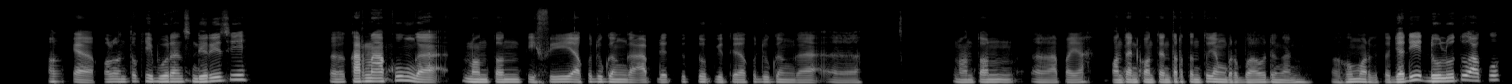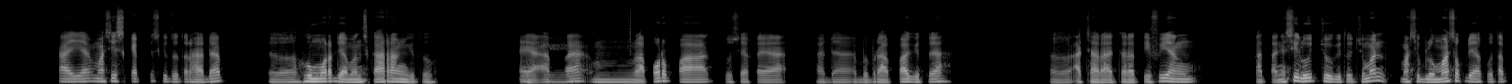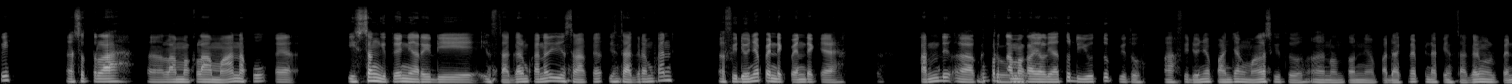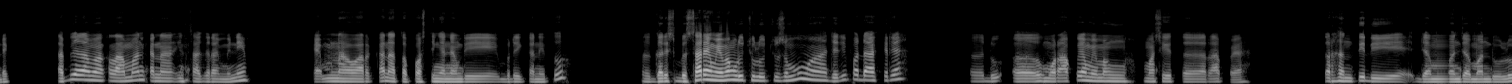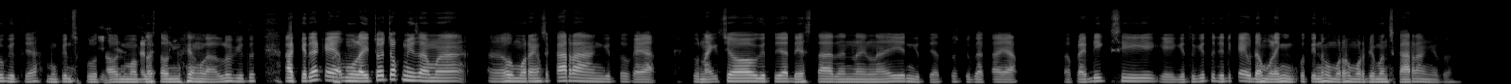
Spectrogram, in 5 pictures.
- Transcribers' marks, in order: in English: "update"; tsk; other background noise; laughing while speaking: "yang lalu gitu"; tapping
- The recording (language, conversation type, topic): Indonesian, podcast, Bagaimana pengaruh media sosial terhadap selera hiburan kita?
